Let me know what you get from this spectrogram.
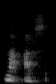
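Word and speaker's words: מעשה: Det är bara för uttalets skull. Ma-a-se.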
